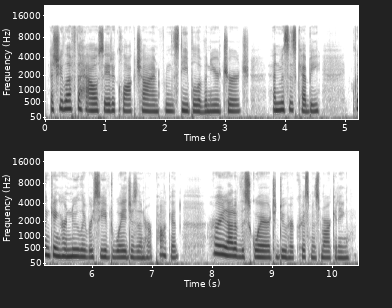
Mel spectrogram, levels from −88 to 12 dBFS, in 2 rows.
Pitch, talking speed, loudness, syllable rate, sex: 210 Hz, 205 wpm, -18 LUFS, 6.0 syllables/s, female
